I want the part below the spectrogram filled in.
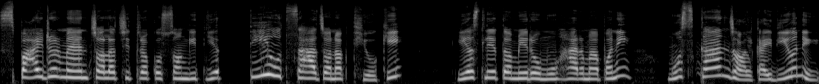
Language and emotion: Nepali, happy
